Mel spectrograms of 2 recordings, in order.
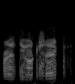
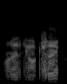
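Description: Both takes have the same delivery.

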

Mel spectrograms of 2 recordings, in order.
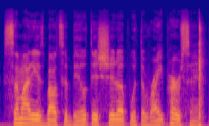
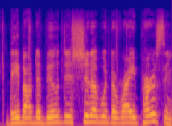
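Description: First: Said in the usual way. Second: Louder, higher emphatic repeat; excited insistence. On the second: Real, not acted. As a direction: drive the point home with rising excitement. Excitedly repeats the same prediction.

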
